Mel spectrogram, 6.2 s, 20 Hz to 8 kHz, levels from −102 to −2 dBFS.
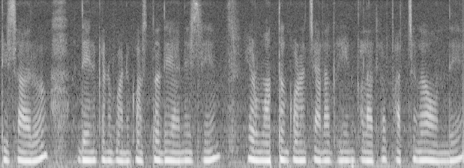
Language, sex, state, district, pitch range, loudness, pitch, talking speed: Telugu, female, Andhra Pradesh, Manyam, 155-170 Hz, -14 LUFS, 160 Hz, 115 wpm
